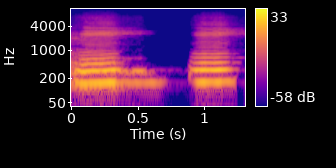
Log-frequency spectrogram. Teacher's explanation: इसमें जीवा का जो अगला भाग होता है वह अधिक ऊंचाई पर उठ जाता है · जैसे देखिए, अपन बोलते हैं ई, तो यानी कि जिह्वा का अगला भाग पूरा ऊपर उठ गया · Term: संवृत स्वर, समृद्ध स्वर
